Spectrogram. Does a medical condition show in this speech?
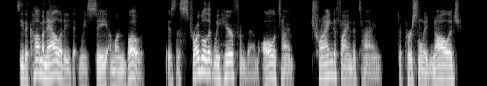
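No.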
